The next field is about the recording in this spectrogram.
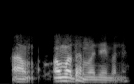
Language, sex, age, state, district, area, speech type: Sanskrit, male, 18-30, Karnataka, Uttara Kannada, rural, conversation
